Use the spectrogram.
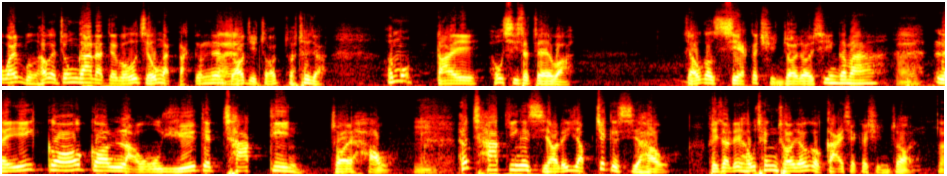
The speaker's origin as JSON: {"language": "Cantonese", "country": "Macau", "tie": "born or raised there", "said": "因为我喺新潮区长大嘅"}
